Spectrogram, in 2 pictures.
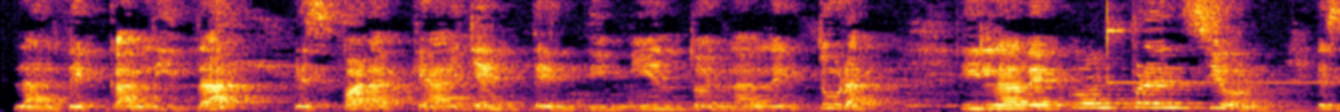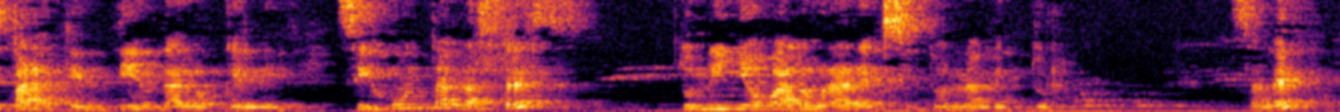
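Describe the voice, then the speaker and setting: A woman's voice: mid-range voice, a little slow, darkish tone, a little hiss or hum. A woman teacher, patiently explaining reading methods to parents and often checking in with "¿sale?". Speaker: primary school teacher. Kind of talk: teaching parents in an informal talk. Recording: echoey room, far from the mic.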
